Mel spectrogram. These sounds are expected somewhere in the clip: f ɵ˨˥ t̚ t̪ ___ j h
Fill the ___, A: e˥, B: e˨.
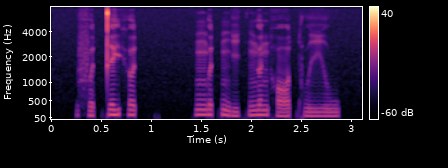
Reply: A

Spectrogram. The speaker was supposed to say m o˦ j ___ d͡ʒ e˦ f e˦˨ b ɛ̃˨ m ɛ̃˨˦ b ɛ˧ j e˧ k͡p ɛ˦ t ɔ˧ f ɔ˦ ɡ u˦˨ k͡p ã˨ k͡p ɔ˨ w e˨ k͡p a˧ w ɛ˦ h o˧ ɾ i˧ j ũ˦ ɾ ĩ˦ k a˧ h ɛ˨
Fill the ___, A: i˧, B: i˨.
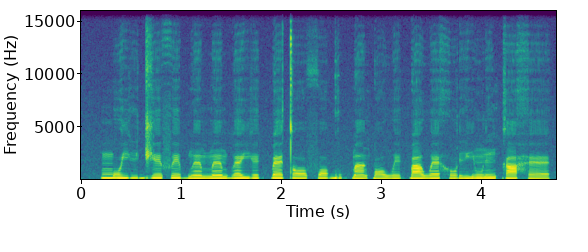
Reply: A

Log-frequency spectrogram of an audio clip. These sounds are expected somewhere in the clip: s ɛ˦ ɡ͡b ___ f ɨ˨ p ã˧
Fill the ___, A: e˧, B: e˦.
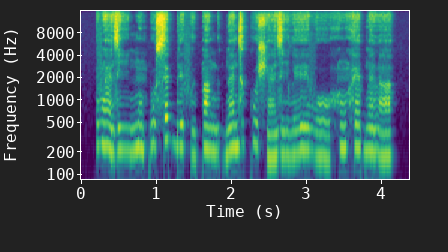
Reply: A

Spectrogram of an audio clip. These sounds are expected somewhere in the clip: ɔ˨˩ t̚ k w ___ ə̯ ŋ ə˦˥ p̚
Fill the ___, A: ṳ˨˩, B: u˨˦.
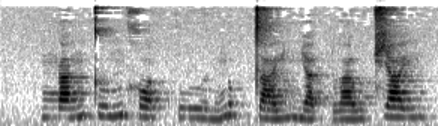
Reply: A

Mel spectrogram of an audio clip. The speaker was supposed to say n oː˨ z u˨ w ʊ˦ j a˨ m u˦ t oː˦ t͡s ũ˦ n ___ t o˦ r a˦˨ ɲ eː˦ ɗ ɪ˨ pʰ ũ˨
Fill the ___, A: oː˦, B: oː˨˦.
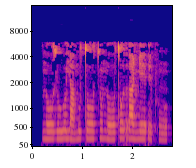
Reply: B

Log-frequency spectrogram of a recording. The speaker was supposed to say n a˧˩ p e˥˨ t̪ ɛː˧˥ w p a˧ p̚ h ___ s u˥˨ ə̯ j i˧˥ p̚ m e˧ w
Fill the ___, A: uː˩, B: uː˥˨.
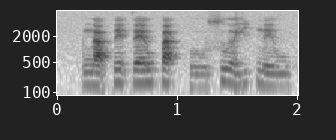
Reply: A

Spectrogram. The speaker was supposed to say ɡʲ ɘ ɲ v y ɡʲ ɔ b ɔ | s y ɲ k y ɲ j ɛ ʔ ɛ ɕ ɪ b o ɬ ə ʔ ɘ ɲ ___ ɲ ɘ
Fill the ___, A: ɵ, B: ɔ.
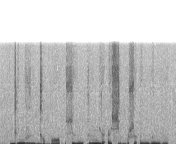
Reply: A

